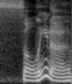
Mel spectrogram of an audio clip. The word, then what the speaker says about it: Selena: It is pronounced Selena. It is pronounced Selena.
